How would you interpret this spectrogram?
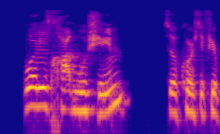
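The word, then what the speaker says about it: חמשים: The Vav is missing, but we pronounce it Hamushim.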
